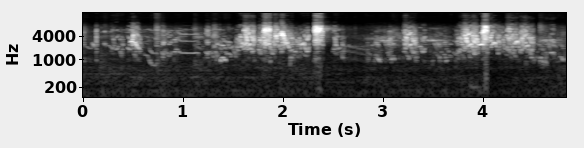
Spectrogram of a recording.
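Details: Budgerigar chatter: dense, high, rasping warbles and squeaks in uneven bursts, with brief quiet gaps.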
